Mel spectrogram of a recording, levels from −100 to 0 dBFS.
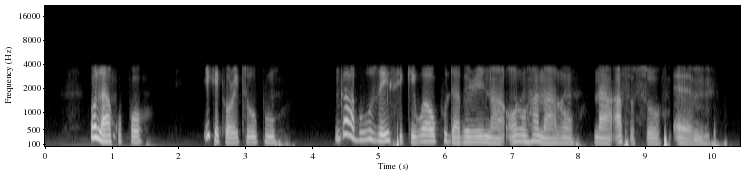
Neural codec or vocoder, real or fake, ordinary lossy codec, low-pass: none; real; Opus, 32 kbps; 3.6 kHz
